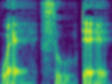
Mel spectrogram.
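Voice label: "wethute", concatenated syllables; Affixing experiment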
